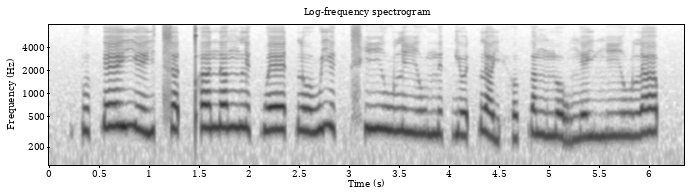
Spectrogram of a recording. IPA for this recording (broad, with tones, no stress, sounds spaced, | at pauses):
p ʊ˨˥ k̚ ɛː˥ j e˨˥ j t͡s ɐ˧ t̚ pʰ ɐ˥ n ɐ˥ ŋ l ɪ˨ k̚ w ɛː˧ t̚ l o˨˥ w j ɪ˨˥ k̚ t͡sʰ iː˧ w l iː˨ w n̪ ɪ˨ k̚ j ɵ˨˥ t̚ l ɐ˨˩ j h ʊ˨˥ k̚ ɐ˧ ŋ n̪ o˨˩ w ŋ e˨ j ŋ iː˨ w l ɐ˥ p̚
